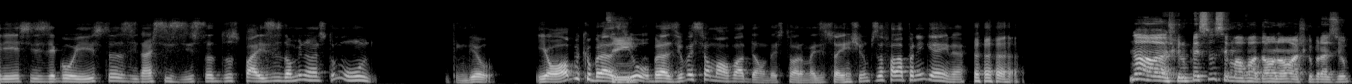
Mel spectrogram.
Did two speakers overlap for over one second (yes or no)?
no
